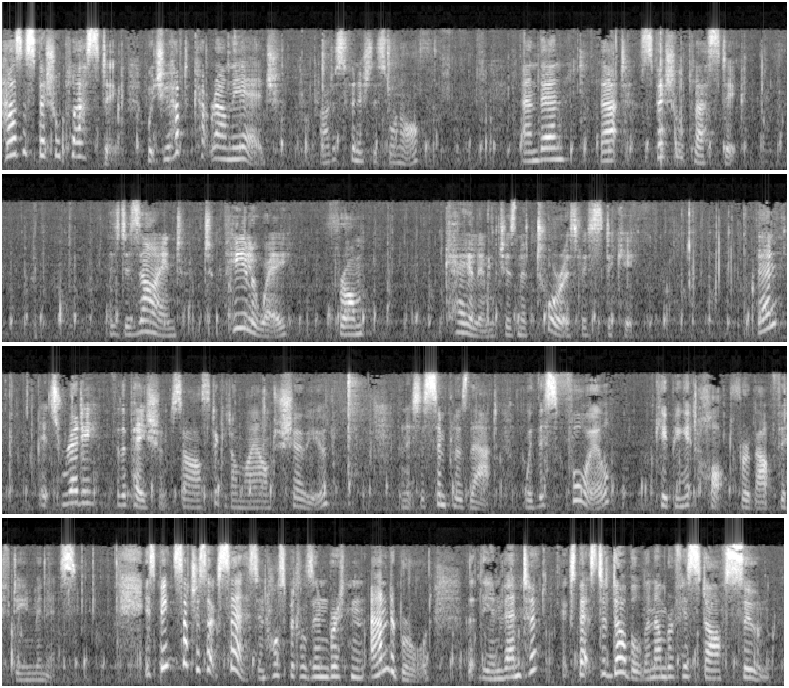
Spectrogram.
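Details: Adult speaker; normal speech.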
